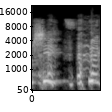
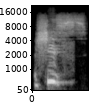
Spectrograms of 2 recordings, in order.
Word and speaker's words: schists: No, it's not shits. Okay. It's shists.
